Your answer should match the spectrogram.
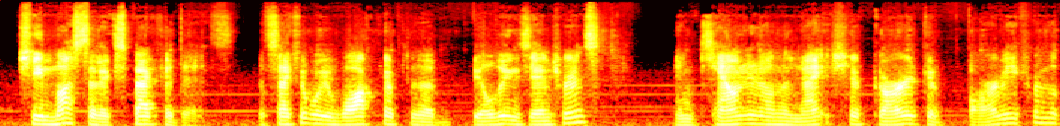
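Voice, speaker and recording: Visual novel lead: male actor as a low, wry, introspective man, guilt-ridden, with music underneath. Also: natural voice. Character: brooding, guilt-ridden man with a dry charm. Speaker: narrating protagonist. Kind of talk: visual novel voice acting, introspective narration and dialogue.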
